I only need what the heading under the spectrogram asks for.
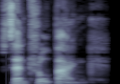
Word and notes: central bank: British English

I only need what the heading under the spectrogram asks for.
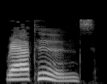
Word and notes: raccoons: British English

